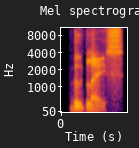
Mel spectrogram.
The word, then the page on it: bootlace: British English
